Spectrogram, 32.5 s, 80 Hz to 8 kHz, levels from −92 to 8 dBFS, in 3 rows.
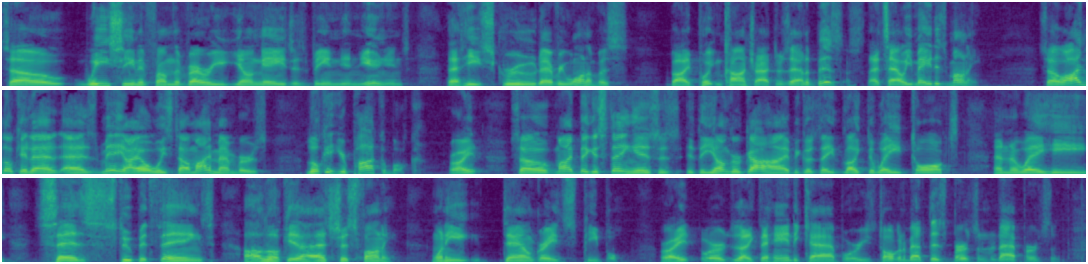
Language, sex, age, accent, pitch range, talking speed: English, male, 40-59, American, 125-185 Hz, 175 wpm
